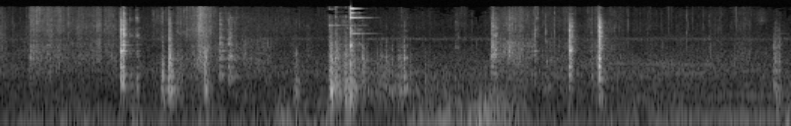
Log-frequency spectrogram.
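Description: Small metal parts being handled: bolts and bash plate brackets clinking and knocking against each other and the parts tray, in scattered separate clicks, one about three and a half seconds in with a brief metallic ring.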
